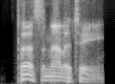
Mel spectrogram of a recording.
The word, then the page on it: personality: British English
